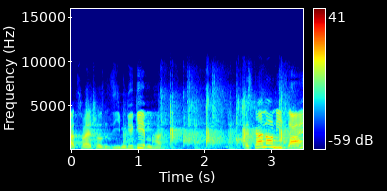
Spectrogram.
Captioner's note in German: Beifall bei der LINKEN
